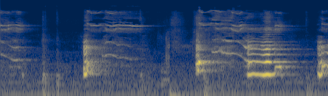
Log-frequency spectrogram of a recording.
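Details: Doberman Pinscher dog wanting a balloon, giving loud high whining and howl-like cries in separate bursts, some notes sliding downward, with rich layered tones; a brief low hum runs underneath.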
